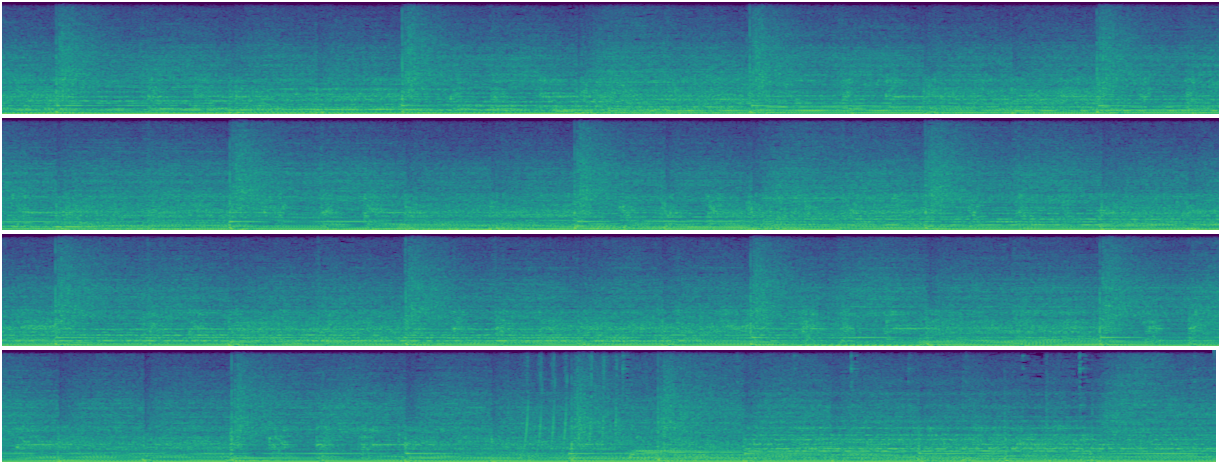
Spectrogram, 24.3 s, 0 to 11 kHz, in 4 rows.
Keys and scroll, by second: 3.4 ], 5.0 ], 5.4 ], 6.1 ], 7.4 4, 8.9-9.9 typing, 16.0 4, 23.6 3, 23.9 ].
